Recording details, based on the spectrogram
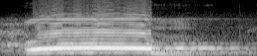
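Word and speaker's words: ओम्: समय खाता है यानी इस का शुद्ध उच्चारण जो होता है खींचके बोला जाता है ओम यानि या अकेले तीन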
